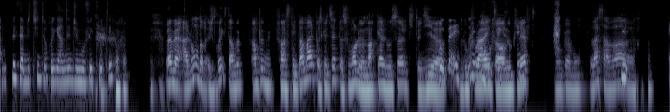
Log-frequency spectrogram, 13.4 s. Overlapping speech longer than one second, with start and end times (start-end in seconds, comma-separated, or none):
8.8-10.5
